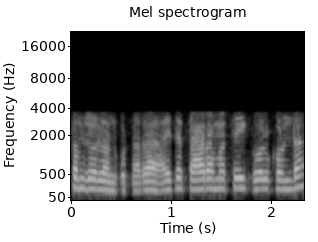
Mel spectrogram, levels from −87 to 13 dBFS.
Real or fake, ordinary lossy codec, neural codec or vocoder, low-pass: fake; none; vocoder, 44.1 kHz, 128 mel bands every 256 samples, BigVGAN v2; 3.6 kHz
